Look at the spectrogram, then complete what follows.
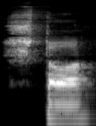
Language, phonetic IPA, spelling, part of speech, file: Russian, [ʂto], што, conjunction / pronoun, Ru-што.ogg
- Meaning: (conjunction) misspelling of что (što)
